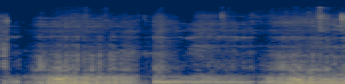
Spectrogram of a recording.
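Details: Charlie, a pet cat, exhausted after deep sleep yet excited by a laser pointer dot, gives low rumbling, chattering vocal bursts in three pulses separated by brief pauses; soft indoor background.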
